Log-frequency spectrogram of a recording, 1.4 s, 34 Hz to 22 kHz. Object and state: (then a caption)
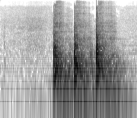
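Car roof panel damped with sound deadening mat, sounds solid. Three knocks on a classic Chevy's sheet metal roof panel, fully covered with 15 sheets of Kill Mat sound-deadening mat, give short, dull thunks that die away quickly. The treated roof sounds solid and good, more solid than it did before the deadener went on.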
